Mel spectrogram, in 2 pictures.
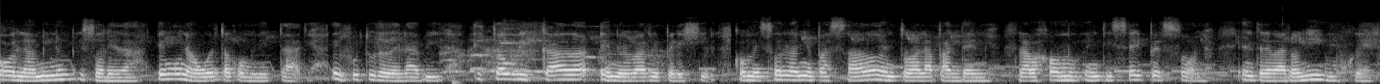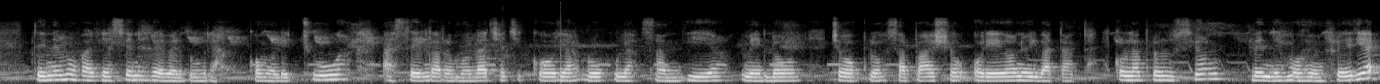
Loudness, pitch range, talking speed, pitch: -13 LUFS, 175-205 Hz, 125 wpm, 185 Hz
